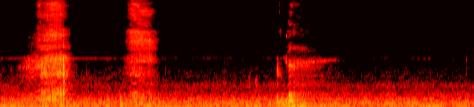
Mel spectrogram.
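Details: Sneezes coaxed out: two quick, airy sneeze bursts followed by a third softer sneeze with a sniff, against quiet room noise.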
